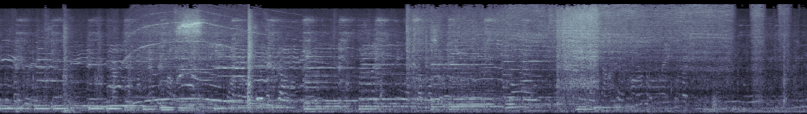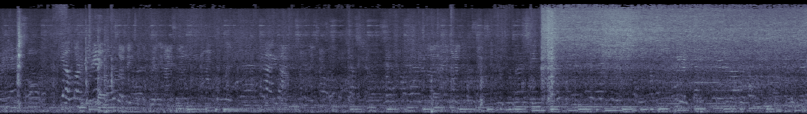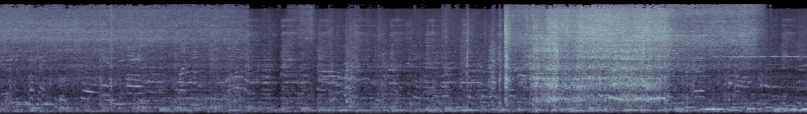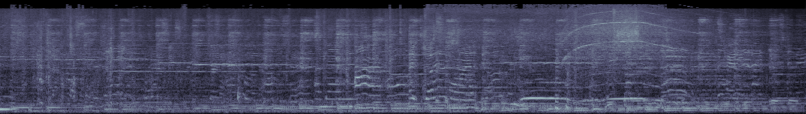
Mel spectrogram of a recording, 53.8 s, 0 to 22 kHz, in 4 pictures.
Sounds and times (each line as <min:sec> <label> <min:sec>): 0:00.0 customer is trying to buy a specific kind of balloons 0:53.7
0:00.0 music playing in the background 0:53.7
0:02.2 balloons being filled 0:04.2
0:35.4 balloons being filled 0:39.7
